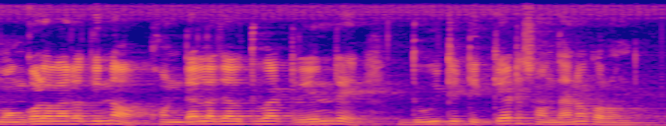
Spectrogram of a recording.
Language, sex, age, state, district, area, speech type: Odia, male, 18-30, Odisha, Khordha, rural, read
